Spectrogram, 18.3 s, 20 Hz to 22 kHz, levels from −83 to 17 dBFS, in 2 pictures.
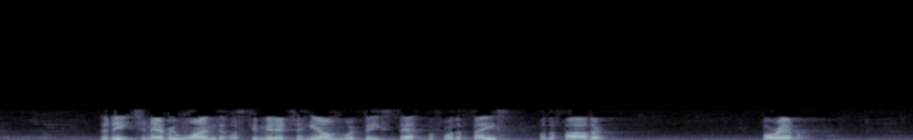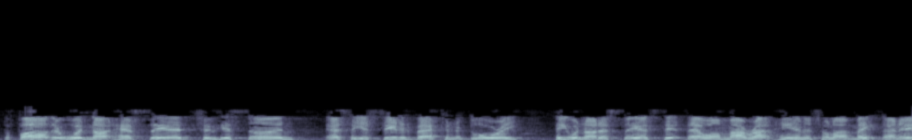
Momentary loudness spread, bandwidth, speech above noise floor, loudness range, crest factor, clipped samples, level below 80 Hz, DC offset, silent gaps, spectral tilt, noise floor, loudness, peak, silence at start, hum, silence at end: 12 LU; 5 kHz; 32 dB; 7 LU; 16 dB; under 0.1%; -52 dBFS; under 0.1%; none; -8 dB/octave; -47 dBFS; -16 LUFS; 0 dBFS; 1 s; none; 0 s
